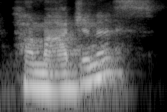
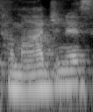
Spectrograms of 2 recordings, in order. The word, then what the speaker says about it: homogeneous: heard this word before you might have heard other people say homogeneous homogeneous homogenous it's the you know different pronunciations in science the word homo means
